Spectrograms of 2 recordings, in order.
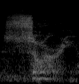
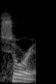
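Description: First: A winded, voiceless little sorry; exhausted child whispering sorry; breathless whisper. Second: Said in the usual way. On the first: Retold or imitated. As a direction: gasp it out with no breath left. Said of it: "He's totally out of breath". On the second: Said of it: "And he said".

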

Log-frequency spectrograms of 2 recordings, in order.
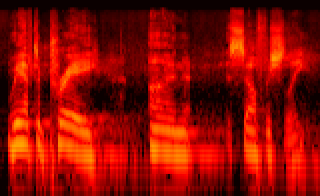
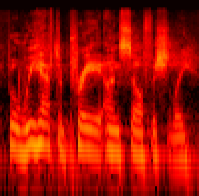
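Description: First: "unselfishly" drawn out slowly after a pause; slow down and lean on "unselfishly"; stress on unselfishly. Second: Said in the usual way. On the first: Shown as a demonstration. Pastor repeating the point to the church, slowly stressing "unselfishly".

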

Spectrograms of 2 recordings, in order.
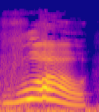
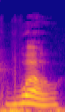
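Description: First: A shocked whoa, louder and higher. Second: Said in the usual way. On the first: Retold or imitated. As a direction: let the amazement peak. Kids react to Sirius appearing.

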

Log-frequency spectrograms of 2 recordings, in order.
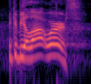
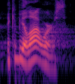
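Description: First: "worse" hit higher and louder; punchline stress. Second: Said in the usual way. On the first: Shown as a demonstration. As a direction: land the word "worse" hard as the punchline.

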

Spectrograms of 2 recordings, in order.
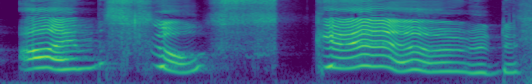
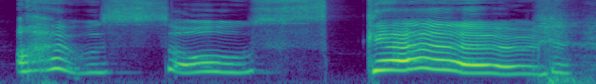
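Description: First: Put-on breathy, high old-movie damsel; trembling classic film heroine; old Hollywood starlet. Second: High, slow swooning damsel line; old Hollywood starlet. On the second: Retold or imitated. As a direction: gasp it like a 1950s heroine. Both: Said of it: "they all talk like this".

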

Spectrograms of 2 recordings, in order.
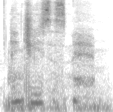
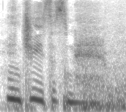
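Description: First: Hushed, breathy prayer whisper. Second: Said in the usual way. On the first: Acted. Preacher whispers a prayer to God. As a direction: breathe the words like a private prayer.

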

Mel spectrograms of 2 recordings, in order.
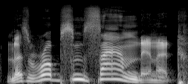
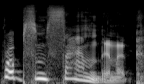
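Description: First: Put-on a rough try at an Australian accent; self-mocking bad Aussie impression. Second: Pitched-up mock Australian, leaning in; Australian accent. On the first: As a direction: play Steve Irwin, Aussie twang, a bit off. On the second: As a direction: belt it out like a keen Crocodile Hunter. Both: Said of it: "My Australian accent's fucking terrible".

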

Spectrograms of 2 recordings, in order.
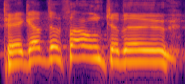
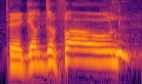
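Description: First: Higher and more urgent, pressing the point; insistent repeat. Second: Slow, calm instruction with a rising end; gentle command. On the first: The Holy Spirit presses the pastor to call, insisting. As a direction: say it again and insist this time. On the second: The Holy Spirit gently tells the pastor what to do. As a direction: say it patiently, once. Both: Retold or imitated.

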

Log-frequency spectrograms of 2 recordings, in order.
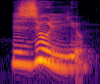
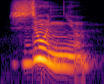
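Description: First: Julho, JU-lho with a palatal L. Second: Junho, JU-nho with a palatal nasal. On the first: Teacher contrasts it with junho for repetition, clear and soft. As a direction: say "Julho" with LH close to L plus I. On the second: Teacher models the word for students to repeat, clear and careful. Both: Shown as a demonstration. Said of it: "Repita depois de mim".

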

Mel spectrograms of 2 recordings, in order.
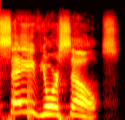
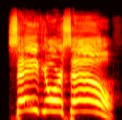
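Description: First: "Save yourselves" said very slow at normal volume; slow plain statement. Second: "Save yourself" shouted high and very slow; drawn-out shout. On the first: Peter's simple words to the crowd, slow and calm. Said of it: "in simple words he says". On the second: Peter's final plea. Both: Acted.

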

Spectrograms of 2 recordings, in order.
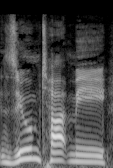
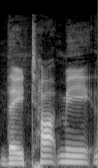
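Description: First: Taught slow and higher; stress on taught. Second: Said in the usual way. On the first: Shown as a demonstration. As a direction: lean hard on taught.

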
